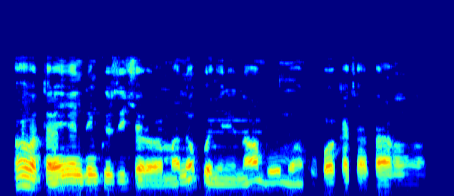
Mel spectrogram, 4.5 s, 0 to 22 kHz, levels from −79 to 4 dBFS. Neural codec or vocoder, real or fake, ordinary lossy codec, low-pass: none; real; none; none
